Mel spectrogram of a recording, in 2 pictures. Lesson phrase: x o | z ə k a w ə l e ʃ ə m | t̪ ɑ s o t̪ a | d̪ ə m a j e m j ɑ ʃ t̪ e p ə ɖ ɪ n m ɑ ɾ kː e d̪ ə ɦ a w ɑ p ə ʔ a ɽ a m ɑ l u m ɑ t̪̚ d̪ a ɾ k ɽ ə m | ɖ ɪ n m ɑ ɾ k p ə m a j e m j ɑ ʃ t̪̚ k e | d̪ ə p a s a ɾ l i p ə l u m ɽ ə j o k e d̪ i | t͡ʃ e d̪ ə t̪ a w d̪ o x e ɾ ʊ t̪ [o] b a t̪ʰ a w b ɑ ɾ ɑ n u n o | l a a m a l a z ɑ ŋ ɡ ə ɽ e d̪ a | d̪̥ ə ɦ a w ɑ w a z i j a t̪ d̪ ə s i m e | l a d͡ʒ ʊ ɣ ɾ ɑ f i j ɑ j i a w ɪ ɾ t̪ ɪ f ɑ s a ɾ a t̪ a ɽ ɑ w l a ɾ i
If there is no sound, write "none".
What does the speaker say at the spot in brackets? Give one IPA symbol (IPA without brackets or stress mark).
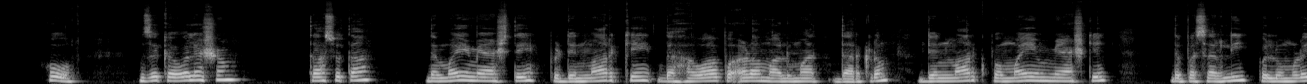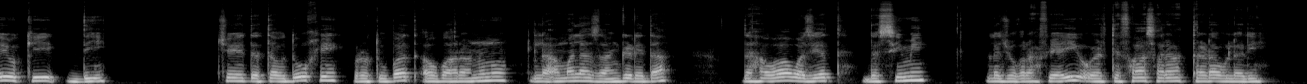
u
